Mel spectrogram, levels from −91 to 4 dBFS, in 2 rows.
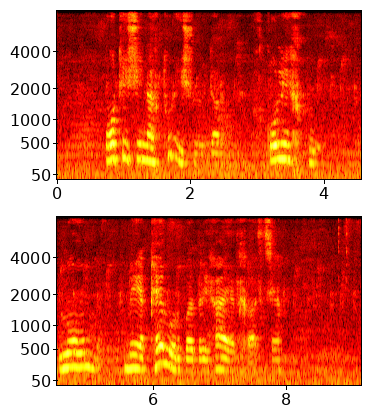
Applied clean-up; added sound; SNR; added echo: none; Chirp, tweet / Fowl; 15 dB; reverberation time 0.2 s.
